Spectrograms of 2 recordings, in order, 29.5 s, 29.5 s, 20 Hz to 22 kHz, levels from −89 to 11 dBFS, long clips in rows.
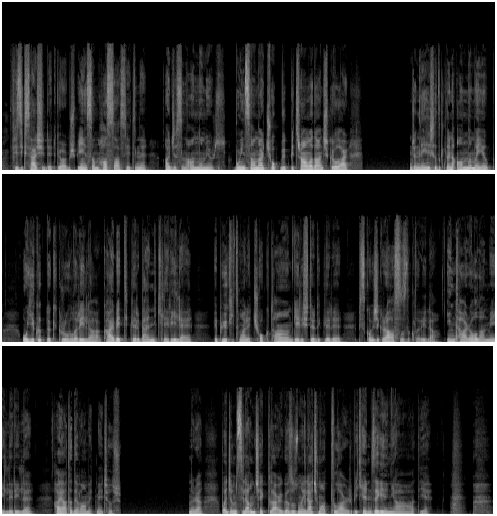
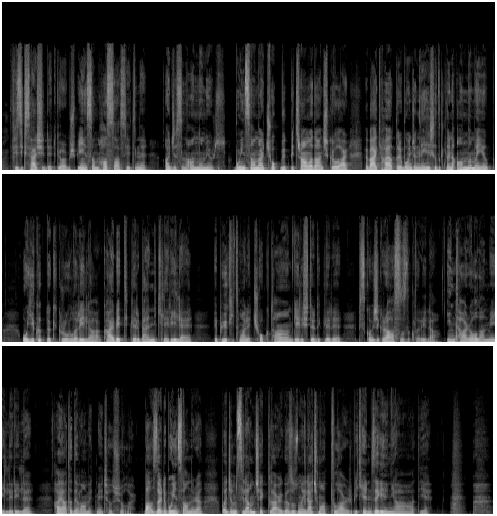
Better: second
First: audio cutting out; at 7 s for 1 s and at 22 s for 1.5 s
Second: none

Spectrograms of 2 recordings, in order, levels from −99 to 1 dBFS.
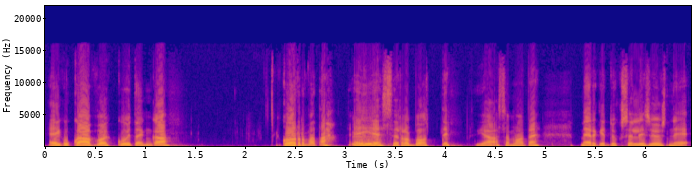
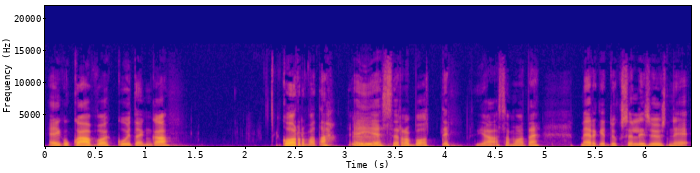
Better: second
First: distortion; heavy; 6% of the sound clipped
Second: none

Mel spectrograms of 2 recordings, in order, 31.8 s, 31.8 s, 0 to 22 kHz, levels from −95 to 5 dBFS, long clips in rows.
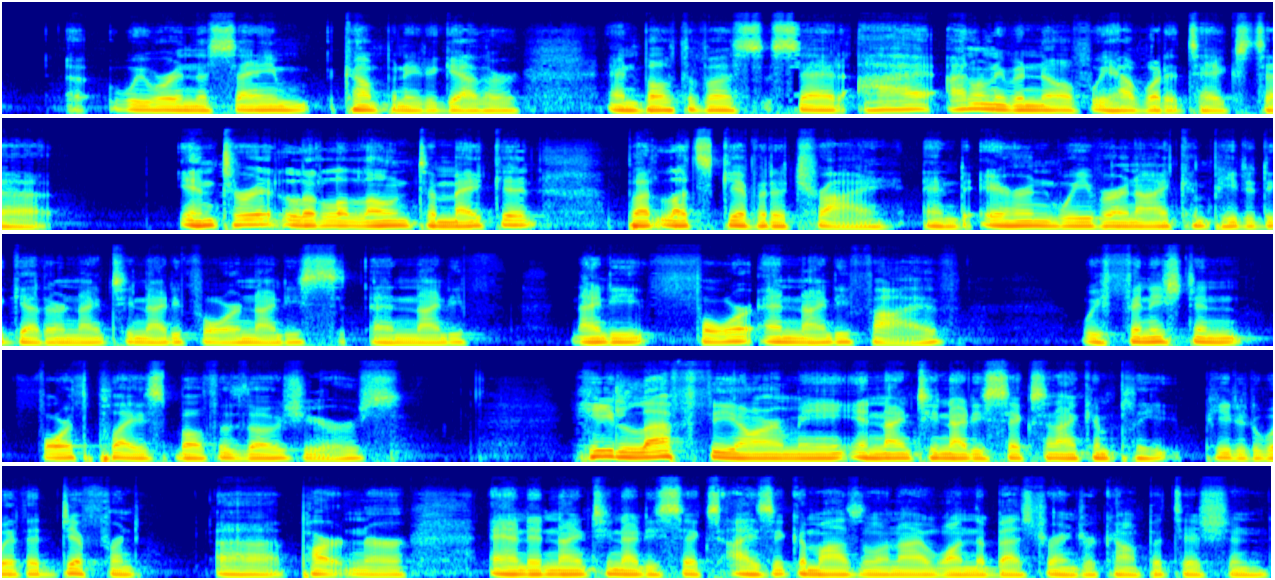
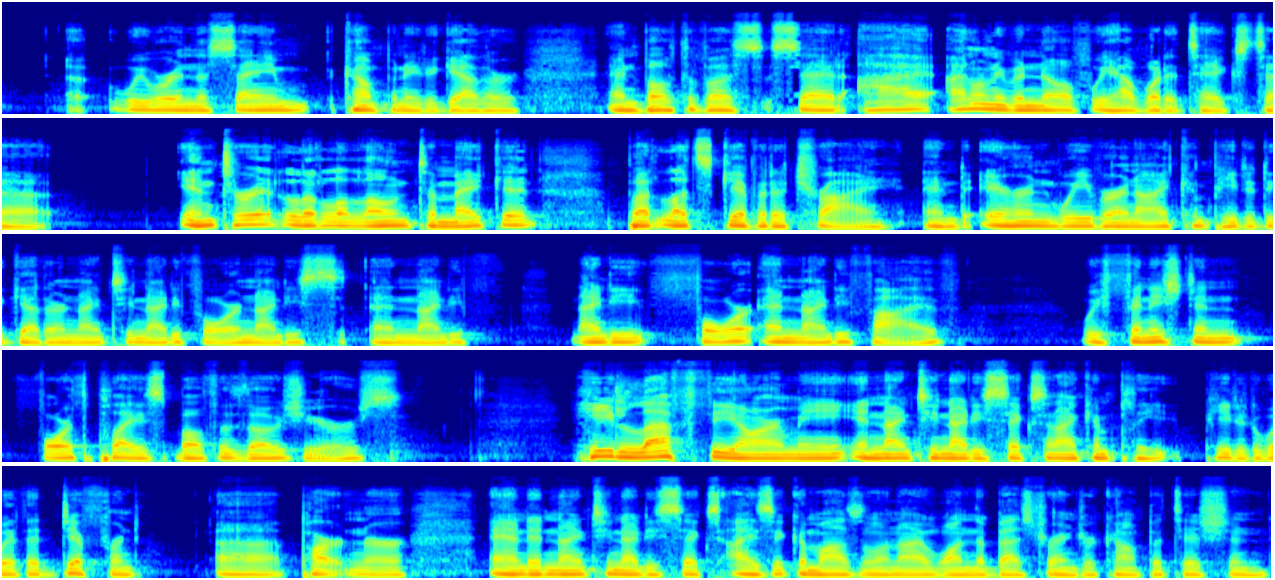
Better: neither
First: none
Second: none

